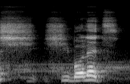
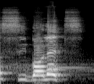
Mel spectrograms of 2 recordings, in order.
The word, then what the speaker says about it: shibboleth: né pas être saisi il faut bien pronocé shibboleth il ne faut pas prononcer ciboulette et ne soit pas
